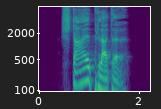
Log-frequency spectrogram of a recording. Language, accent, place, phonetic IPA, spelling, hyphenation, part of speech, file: German, Germany, Berlin, [ˈʃtaːlˌplatə], Stahlplatte, Stahl‧plat‧te, noun, De-Stahlplatte.ogg
- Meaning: steel plate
